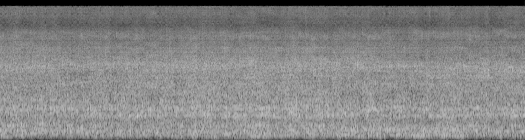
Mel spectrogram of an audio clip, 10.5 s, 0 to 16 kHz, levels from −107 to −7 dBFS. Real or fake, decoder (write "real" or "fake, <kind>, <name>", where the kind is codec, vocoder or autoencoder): fake, codec, SNAC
